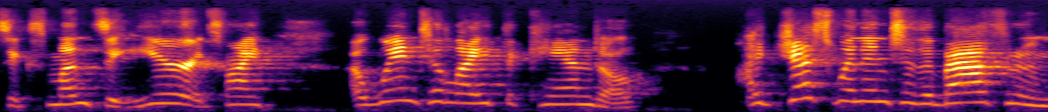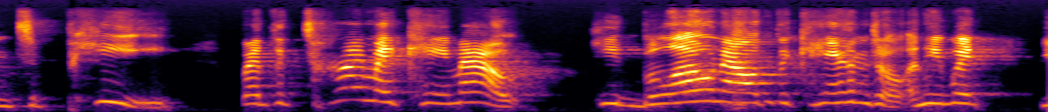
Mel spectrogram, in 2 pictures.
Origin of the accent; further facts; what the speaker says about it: United States; you could tell I'm not from the South. You can tell I'm not East Coast, but you wouldn't know if I'm from Colorado or Arizona or California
